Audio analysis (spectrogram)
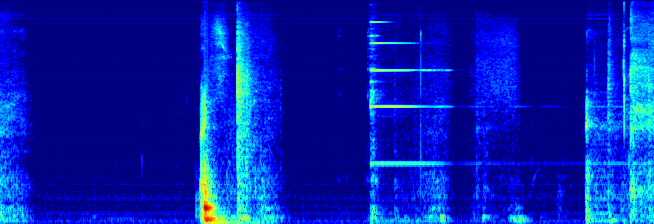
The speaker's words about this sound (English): Just ringing the bell.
